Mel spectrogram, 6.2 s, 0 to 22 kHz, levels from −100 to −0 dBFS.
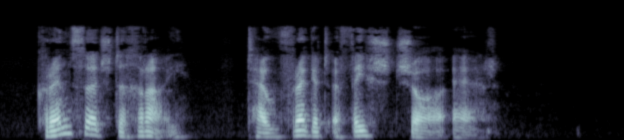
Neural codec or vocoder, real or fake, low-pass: vocoder, 44.1 kHz, 128 mel bands every 512 samples, BigVGAN v2; fake; 9.9 kHz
